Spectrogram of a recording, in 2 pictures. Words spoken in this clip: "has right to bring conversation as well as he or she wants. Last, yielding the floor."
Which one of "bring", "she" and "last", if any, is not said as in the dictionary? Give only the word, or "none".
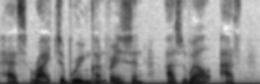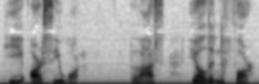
she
